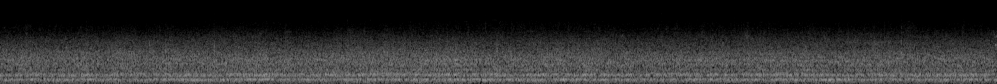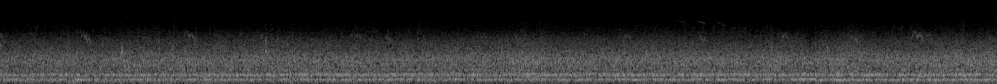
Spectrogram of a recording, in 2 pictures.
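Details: Swarms of honeybees working at their hive in spring, a thick continuous buzz of countless wingbeats holding steady, with scattered faint high bird notes in the background.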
